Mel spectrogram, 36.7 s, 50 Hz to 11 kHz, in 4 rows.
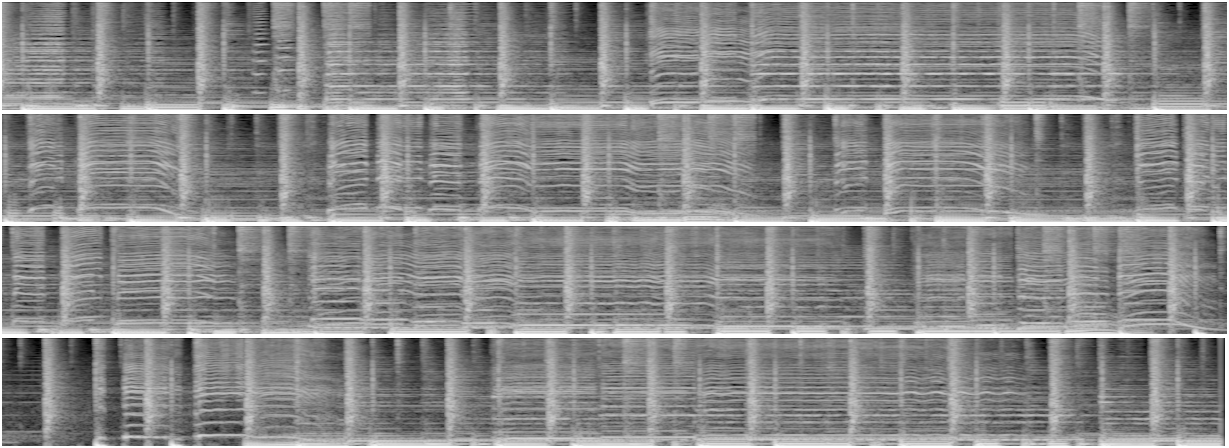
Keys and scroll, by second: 11.9 d, 33.9 super+c, 34.1 super+v.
